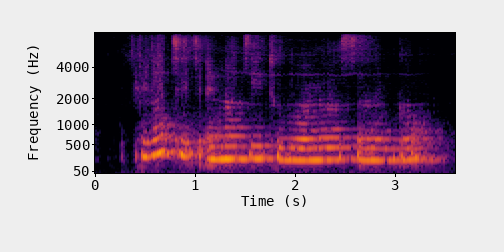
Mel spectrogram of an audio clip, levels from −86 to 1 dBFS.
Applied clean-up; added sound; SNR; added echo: neural separator model SepFormer DNS4.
